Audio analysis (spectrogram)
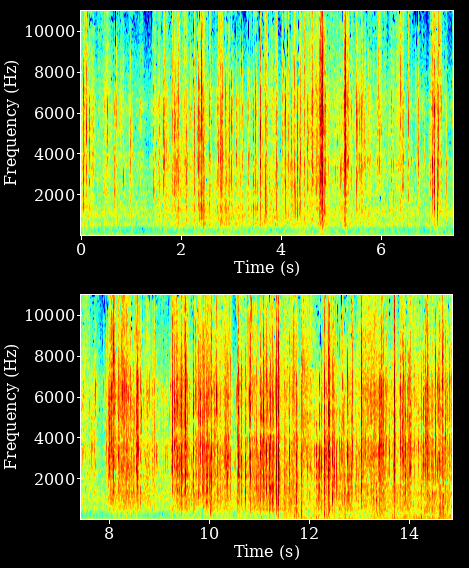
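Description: An empty kraft paper shopping bag with blue print is held and crumpled with the fingers and nails. Dense, bright crinkling and crackling run throughout, and the rustling grows fuller and louder after about eight seconds.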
